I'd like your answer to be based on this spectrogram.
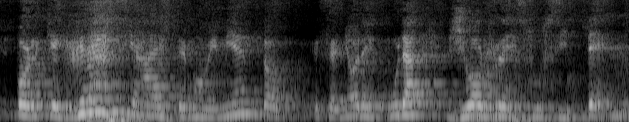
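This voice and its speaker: A woman speaks fairly slowly in a fairly high voice with an animated tone. Noticeable background noise and audible room echo fill the recording. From Argentina, Chaco. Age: 70s. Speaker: lay movement leader and teacher. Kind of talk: religious talk to an audience.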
